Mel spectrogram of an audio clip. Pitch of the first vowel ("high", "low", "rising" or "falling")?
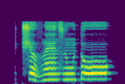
falling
